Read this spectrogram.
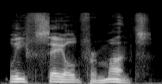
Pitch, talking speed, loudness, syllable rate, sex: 105 Hz, 150 wpm, -15 LUFS, 3.7 syllables/s, male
